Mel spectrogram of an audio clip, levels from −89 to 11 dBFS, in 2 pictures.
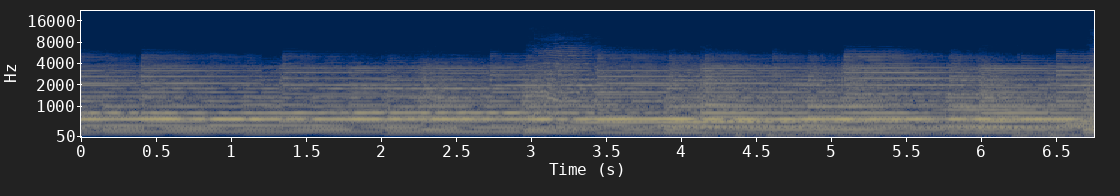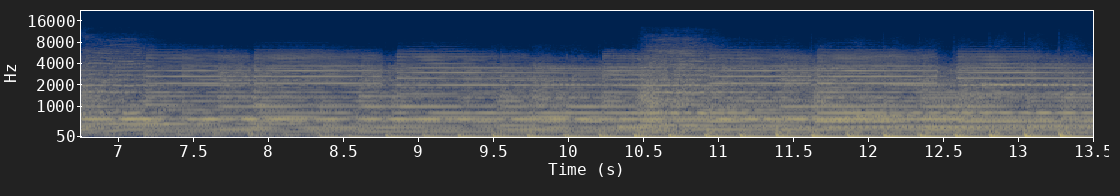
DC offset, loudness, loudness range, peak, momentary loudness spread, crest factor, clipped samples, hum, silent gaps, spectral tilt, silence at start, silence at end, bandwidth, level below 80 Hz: under 0.1%; -24 LUFS; 4 LU; -6 dBFS; 5 LU; 16 dB; under 0.1%; none; none; -6 dB/octave; 0 s; 0 s; 7.6 kHz; -30 dBFS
